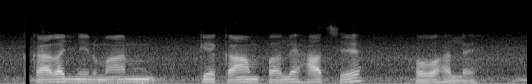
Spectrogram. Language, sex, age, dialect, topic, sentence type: Magahi, male, 18-24, Central/Standard, banking, statement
